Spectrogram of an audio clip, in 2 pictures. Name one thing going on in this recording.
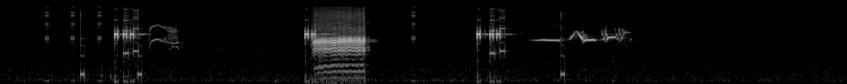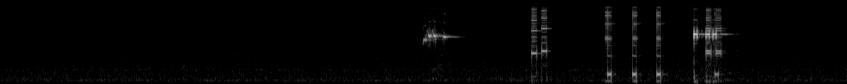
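Short game menu clicks and chimes sound now and then.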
